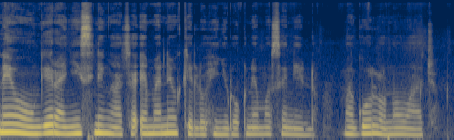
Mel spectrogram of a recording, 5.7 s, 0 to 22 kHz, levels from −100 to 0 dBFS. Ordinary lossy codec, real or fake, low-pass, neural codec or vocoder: none; real; 19.8 kHz; none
